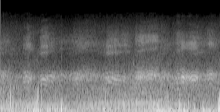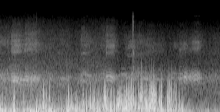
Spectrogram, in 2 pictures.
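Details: Fish crows in a noisy crowd, their clipped nasal caws piling over one another in a dense, unbroken din. Clicking and rustling grow toward the end over a low background rumble.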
